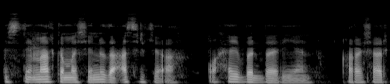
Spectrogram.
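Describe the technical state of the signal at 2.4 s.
At 2.4 s, as throughout the clip, nothing sounds above 11.2 kHz and the speech has a watery, swirling texture, likely MP3 compression at a low bitrate near 56 kbps.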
